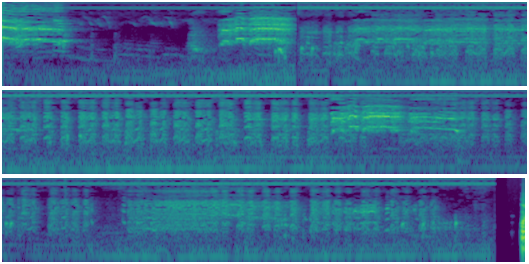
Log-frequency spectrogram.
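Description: Gamecock rooster, a pure hatch straight-comb bird, crowing and clucking in short bursts over a steady background hum, with several loud calls spread through the clip and no talking.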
